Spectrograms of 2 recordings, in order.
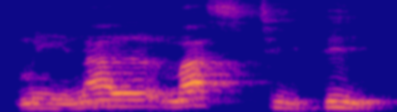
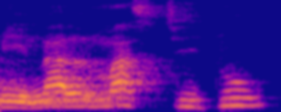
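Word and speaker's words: من المسجدِ: Maka bacanya minal masjidi. Bukan minal masjidu. Bukan minal masjida.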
